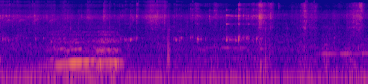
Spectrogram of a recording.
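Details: Native village cow that has just given birth to a calf, licking the newborn: a low harmonic moo rising then holding steady for about a second, with faint background sounds and brief high clicks.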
